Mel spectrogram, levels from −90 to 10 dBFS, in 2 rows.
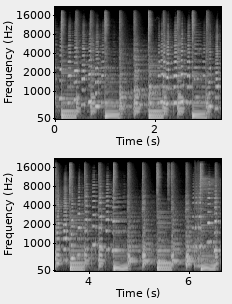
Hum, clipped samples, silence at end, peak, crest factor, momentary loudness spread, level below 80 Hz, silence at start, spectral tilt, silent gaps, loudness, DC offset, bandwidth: none; under 0.1%; 0 s; -2 dBFS; 18 dB; 7 LU; -34 dBFS; 0 s; -4 dB/octave; none; -19 LUFS; under 0.1%; over 20 kHz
